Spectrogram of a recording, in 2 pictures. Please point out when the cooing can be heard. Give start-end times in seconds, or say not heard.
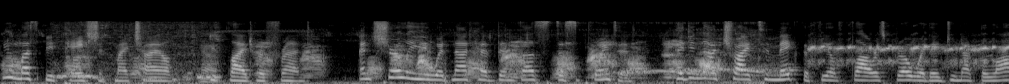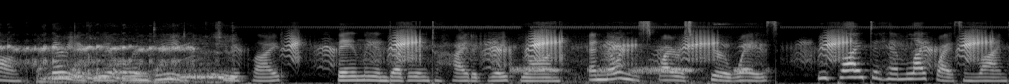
0.5-2.2, 6.2-8.0, 10.4-12.4, 15.2-17.8.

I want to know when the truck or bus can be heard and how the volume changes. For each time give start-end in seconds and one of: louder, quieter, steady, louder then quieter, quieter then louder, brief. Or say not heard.
not heard.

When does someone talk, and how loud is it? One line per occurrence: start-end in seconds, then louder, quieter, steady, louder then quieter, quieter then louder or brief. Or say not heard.
0.0-20.1 steady.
